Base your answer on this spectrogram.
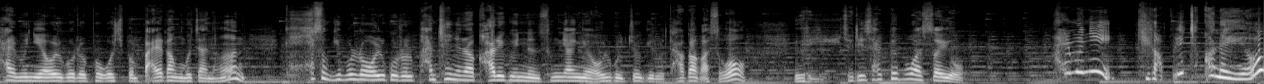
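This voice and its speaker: With music in the background, a woman of fairly low pitch talks at a moderate pace, her pitch swinging very widely. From Daejeon, Chungcheong region, Korea. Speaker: non-professional local native speaker. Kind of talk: children's fairy tale reading. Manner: warm, friendly.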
